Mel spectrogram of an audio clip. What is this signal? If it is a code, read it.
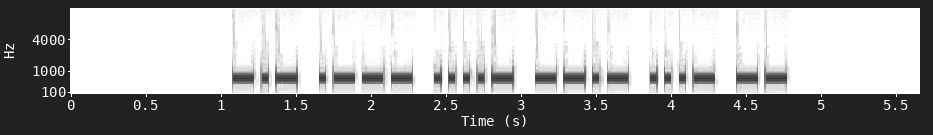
Morse code, heard as a keyed tone, about 25 wpm, 700 Hz. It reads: KJ4QVM
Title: USA Call Signs - 6 Characters - Repeated 2x - 25wpm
